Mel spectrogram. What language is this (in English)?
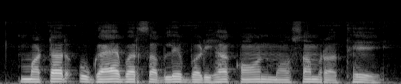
Chhattisgarhi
